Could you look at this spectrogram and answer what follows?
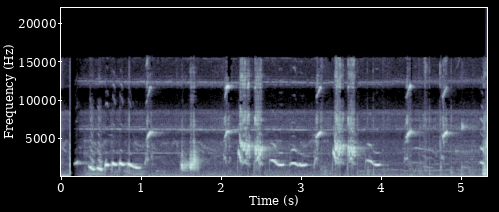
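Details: White-rumped shama singing strongly, said to rile rival birds: a wavering descending whistled run, harsh bursts, clear downslurred notes and short high chips spaced through the phrase.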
